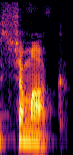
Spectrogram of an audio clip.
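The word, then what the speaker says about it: Tschermak: एक है Karl coherence, एक है एरिक वोन, टी साइलेंट है, शमाक, और एक है डी वरिस।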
